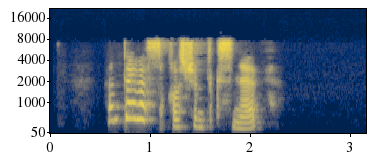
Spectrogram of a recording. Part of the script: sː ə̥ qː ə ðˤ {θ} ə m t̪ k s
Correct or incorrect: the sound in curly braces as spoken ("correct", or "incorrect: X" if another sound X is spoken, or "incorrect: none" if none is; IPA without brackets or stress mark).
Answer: incorrect: ʃ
